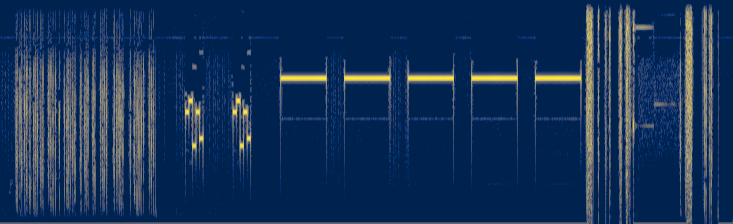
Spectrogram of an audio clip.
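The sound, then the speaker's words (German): Radio alerting tones from a fire brigade: a steady pulsed sequence of electronic tones, about six even bursts with short gaps, framed by crackly bursts of radio static before and after. “Letzte Gare mit Alarmierung.”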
